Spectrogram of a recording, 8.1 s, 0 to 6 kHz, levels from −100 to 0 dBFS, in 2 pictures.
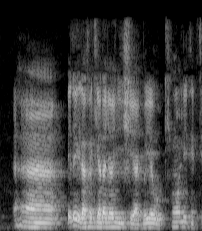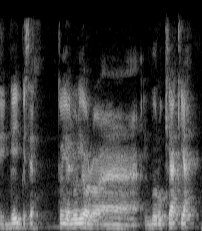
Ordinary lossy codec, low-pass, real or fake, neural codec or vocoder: AAC, 32 kbps; 5.4 kHz; real; none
